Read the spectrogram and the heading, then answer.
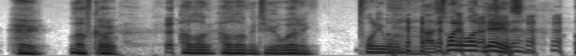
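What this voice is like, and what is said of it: Imitates another person's voice. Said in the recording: “Do you want to know what Shaq is like?... Does Shaq do a Lefkoe impression?”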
